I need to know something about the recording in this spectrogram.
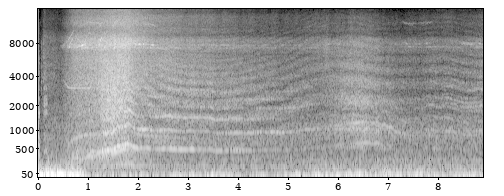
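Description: A small drone's motors whine loudly, rising in pitch as it takes off, then fade into the distance.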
